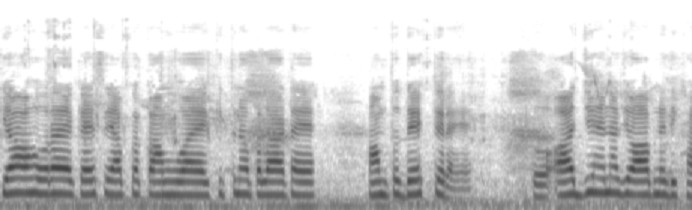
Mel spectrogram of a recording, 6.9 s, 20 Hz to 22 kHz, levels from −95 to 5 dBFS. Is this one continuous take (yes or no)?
yes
